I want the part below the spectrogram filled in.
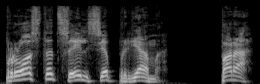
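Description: A man's voice: sits high, animated, slow pace, a bit bright, no room sound, studio quality, exaggerated voice. A man doing a bold, bossy young schoolboy. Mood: eager. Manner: eager, commanding. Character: bold cheeky schoolboy ringleader.

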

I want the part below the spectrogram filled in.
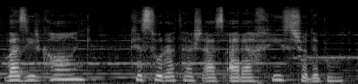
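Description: Low-voiced woman narrating a tale. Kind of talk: scripted storybook narration. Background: faint music.

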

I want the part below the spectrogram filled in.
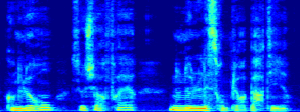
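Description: A man voicing a gentle devoted young woman. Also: fairly high pitch, big pitch swings, normal speed, breathy edge, pitched above the performer's own voice. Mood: fond. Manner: soft, raised voice for a girl. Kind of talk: audiobook character reading.

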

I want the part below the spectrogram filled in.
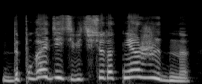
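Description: A woman's voice: mid-range voice, lively intonation, moderate pace, dry recording, voice pushed up, natural voice. A woman voicing a flustered, complaining elderly grandmother in an audiobook, stammering and fretful, with a dry close sound. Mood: anxious. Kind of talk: audiobook character voice.

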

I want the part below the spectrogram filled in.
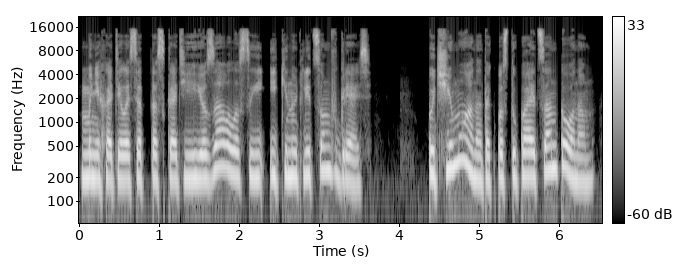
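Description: A woman narrates a first-person audiobook with an intense, emotional delivery. Her voice sits at a middle pitch and is recorded close and dry, with no room sound. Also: normal speed, mellow, dry recording.

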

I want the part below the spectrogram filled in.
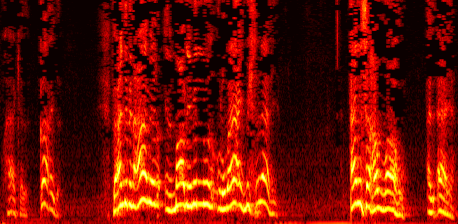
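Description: A man teaches a class, his voice very high yet very dark and mellow. He explains grammar step by step, drawing out key words slowly. He keeps checking in with questions to his students. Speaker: Islamic studies lecturer. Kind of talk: classroom lecture on Quran readings and grammar.

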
